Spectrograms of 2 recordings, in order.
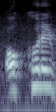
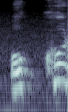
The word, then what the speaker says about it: অক্ষর: এটার উচ্চারণ কিন্তু অক্ষর না, এটার উচ্চারণ কিন্তু অক্ষর।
